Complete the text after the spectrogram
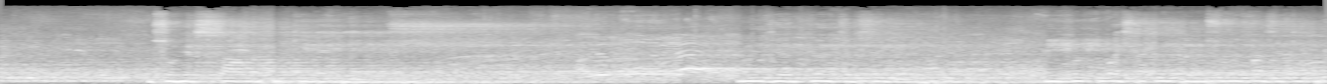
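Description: A crowd of people murmur prayers together.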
